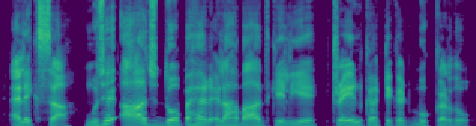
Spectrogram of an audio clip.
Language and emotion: Urdu, neutral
